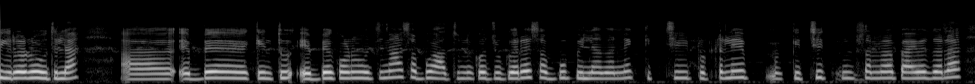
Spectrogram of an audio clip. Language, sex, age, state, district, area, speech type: Odia, female, 18-30, Odisha, Jagatsinghpur, urban, spontaneous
